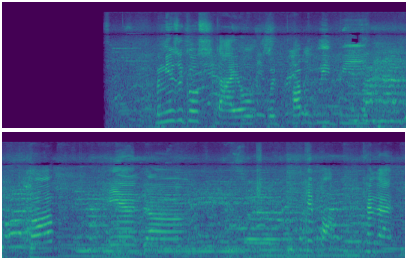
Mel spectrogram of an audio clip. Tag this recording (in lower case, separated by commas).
music, speech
